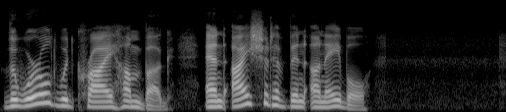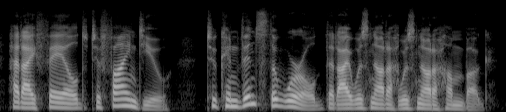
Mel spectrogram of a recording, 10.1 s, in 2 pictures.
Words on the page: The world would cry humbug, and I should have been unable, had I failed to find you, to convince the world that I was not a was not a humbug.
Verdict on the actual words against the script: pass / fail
pass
